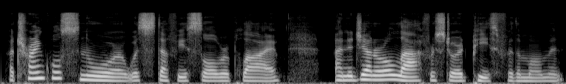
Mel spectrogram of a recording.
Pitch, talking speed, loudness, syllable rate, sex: 185 Hz, 170 wpm, -16 LUFS, 5.3 syllables/s, female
